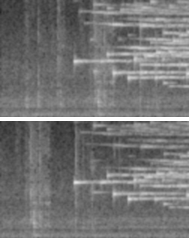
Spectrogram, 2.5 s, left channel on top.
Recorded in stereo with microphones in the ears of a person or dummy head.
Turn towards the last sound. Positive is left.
turn(degrees=40)  # may be behind; listen again after turning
